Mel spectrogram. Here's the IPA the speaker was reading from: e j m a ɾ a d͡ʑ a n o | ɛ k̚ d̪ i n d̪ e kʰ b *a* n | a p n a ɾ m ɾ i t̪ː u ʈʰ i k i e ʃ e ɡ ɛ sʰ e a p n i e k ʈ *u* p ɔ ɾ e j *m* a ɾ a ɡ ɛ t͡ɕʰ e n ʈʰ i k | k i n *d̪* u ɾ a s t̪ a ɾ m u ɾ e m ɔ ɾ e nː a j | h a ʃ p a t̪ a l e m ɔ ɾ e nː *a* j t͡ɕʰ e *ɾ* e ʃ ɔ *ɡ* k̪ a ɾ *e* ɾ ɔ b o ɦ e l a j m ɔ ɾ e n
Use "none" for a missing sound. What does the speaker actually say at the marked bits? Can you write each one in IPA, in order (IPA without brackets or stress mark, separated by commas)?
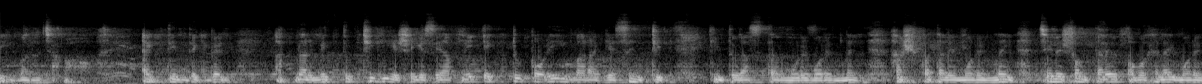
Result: e, u, m, t̪, a, l, ŋ, e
